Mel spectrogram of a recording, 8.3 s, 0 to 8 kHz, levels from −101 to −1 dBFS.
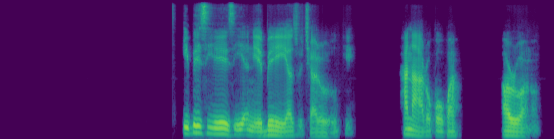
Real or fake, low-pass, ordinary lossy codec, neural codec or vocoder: fake; 7.2 kHz; none; codec, 16 kHz, 0.5 kbps, X-Codec, HuBERT features, trained on LibriSpeech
